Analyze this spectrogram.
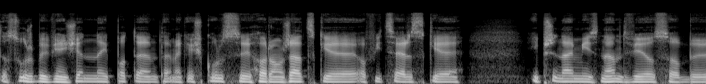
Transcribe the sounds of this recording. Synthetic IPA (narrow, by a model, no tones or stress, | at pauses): d̪̥ɔswuʐbɘvʲjɛ̃w̃ʑɛnːɛjpɔt̪ɛmt̪amjakʲɛɕkuɾsɘxɔɾɔ̃w̃ʐat̪skʲɛɔfʲit̪sɛɾskʲɛ | ipʂɘnajmʲɲejznamd̪vʲjɛɔsɔbɘ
